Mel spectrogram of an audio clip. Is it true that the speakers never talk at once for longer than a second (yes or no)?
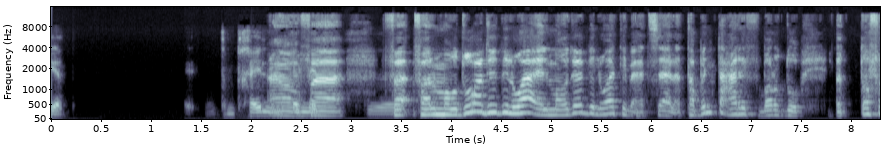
yes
